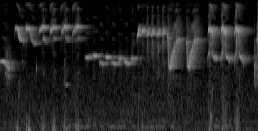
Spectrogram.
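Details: Brown-chested jungle flycatcher in full aggressive song meant to rile rival birds, with fast rolling high trills, a level lower whistled run and then bright upslurred notes.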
